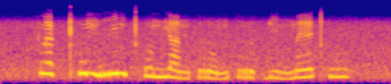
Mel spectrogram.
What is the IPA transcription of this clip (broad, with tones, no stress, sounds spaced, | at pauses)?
k l a˥˩ k̚ tʰ o˥˩ m r i˥˩ n kʰ o˧ n j a˨˩ n p r o˩˦ n p r o˨˩ k̚ j i˨˩ n m ɛː˦˥ kʰ w u˥˩ k̚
